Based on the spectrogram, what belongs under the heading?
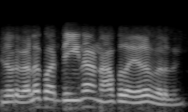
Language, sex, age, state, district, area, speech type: Tamil, male, 18-30, Tamil Nadu, Tiruppur, rural, conversation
